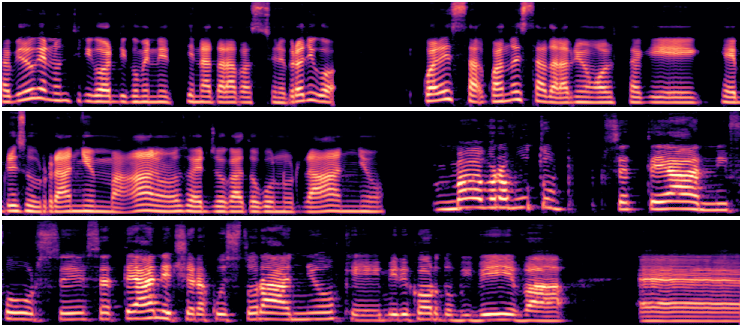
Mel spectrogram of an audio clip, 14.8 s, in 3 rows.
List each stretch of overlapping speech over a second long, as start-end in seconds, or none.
none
